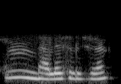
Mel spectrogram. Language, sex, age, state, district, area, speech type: Assamese, female, 30-45, Assam, Majuli, urban, conversation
